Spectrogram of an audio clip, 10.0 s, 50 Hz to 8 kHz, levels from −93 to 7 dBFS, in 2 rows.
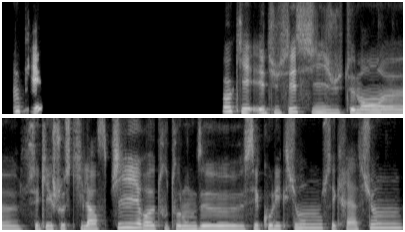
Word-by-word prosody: OK. 300 Hz, -, +4 dB, 2.3 s
OK, 290 Hz, -3 st, +1 dB
et 215 Hz, -3 st, +2 dB
tu 205 Hz, 0 st, -6 dB
sais 245 Hz, +6 st, +2 dB
si 225 Hz, -5 st, -2 dB
justement, 210 Hz, +3 st, +2 dB
heu, 195 Hz, 0 st, -1 dB
c'est 215 Hz, +2 st, -5 dB
quelque 205 Hz, +2 st, -1 dB
chose 215 Hz, +2 st, -2 dB
qui 205 Hz, -, -8 dB
l'inspire, 220 Hz, +8 st, +2 dB
heu, 215 Hz, 0 st, +3 dB
tout 210 Hz, -1 st, -12 dB
au 205 Hz, -, +2 dB
long 200 Hz, 0 st, 0 dB
de 200 Hz, 0 st, +2 dB
ses 205 Hz, +2 st, -2 dB
collections, 230 Hz, +5 st, -2 dB
ses 250 Hz, -4 st, -5 dB
créations? 270 Hz, +7 st, -3 dB
210 Hz, 130 wpm, -25 LUFS, 200-250 Hz, 2.3 s, OK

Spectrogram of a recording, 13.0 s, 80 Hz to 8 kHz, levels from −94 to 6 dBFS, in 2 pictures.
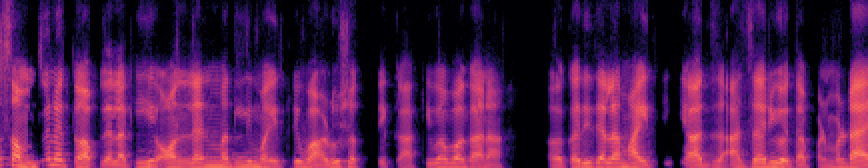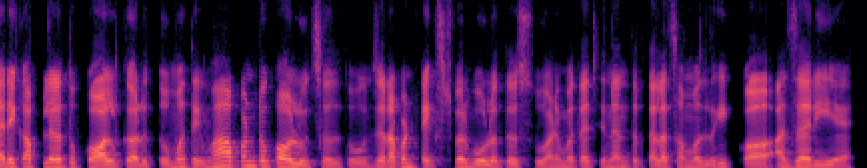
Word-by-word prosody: समजून 240 Hz, -2 st, +3 dB
येतो 235 Hz, -6 st, +1 dB
आपल्याला, 145 Hz, -5 st, +3 dB
की 175 Hz, +7 st, -10 dB
ही 220 Hz, -, +1 dB
ऑनलाईनमधली 190 Hz, +4 st, +1 dB
मैत्री 170 Hz, +1 st, -1 dB
वाढू 135 Hz, +9 st, +2 dB
शकते 180 Hz, -, -6 dB
का 125 Hz, +1 st, -6 dB
किंवा 175 Hz, +2 st, -3 dB
बघा 175 Hz, -5 st, +1 dB
ना, 125 Hz, -2 st, -3 dB, 0.4 s
अ, 145 Hz, -, -4 dB
कधी 165 Hz, +2 st, +1 dB
त्याला 190 Hz, 0 st, +4 dB
माहितीय 175 Hz, -, +1 dB
की -, -, -7 dB
आज 145 Hz, 0 st, 0 dB
आजारी 170 Hz, +6 st, +1 dB
आहोत 165 Hz, -5 st, +2 dB
आपण. 130 Hz, 0 st, -5 dB
मग 170 Hz, +5 st, -4 dB
डायरेक्ट 175 Hz, +2 st, +6 dB
आपल्याला 180 Hz, -1 st, +1 dB
तो -, -, -5 dB
कॉल 155 Hz, -2 st, +5 dB
करतो. 135 Hz, -2 st, -2 dB
मग 175 Hz, -, -2 dB
तेव्हा 165 Hz, +4 st, -1 dB
आपण 220 Hz, 0 st, 0 dB
तो 230 Hz, -, -1 dB
कॉल 175 Hz, -4 st, +4 dB
उचलतो. 130 Hz, -5 st, -7 dB
जर 160 Hz, +1 st, -1 dB
आपण 180 Hz, +3 st, +1 dB
टेक्स्टवर 160 Hz, +3 st, -2 dB
बोलत 150 Hz, -2 st, -2 dB
असू 135 Hz, 0 st, -6 dB
आणि 130 Hz, +1 st, -5 dB
मग 145 Hz, +2 st, -5 dB
त्याच्यानंतर 155 Hz, 0 st, -5 dB
त्याला 155 Hz, +1 st, 0 dB
समजलं 145 Hz, -2 st, -7 dB
की 165 Hz, +3 st, -5 dB
कॉ 130 Hz, 0 st, +2 dB
आजारी 140 Hz, -1 st, 0 dB
आहे, 125 Hz, 0 st, -6 dB
160 Hz, 220 wpm, -27 LUFS, 145-185 Hz, 0.4 s, डायरेक्ट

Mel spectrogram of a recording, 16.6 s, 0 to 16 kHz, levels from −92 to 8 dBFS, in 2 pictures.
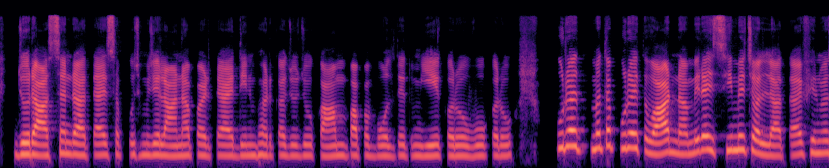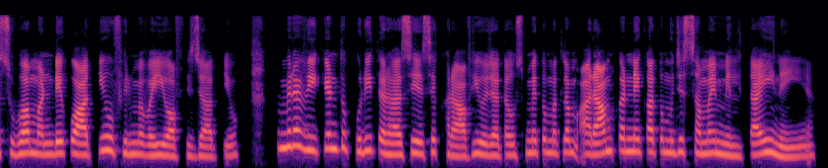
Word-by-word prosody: जो 215 Hz, +2 st, +4 dB
राशन 205 Hz, +2 st, +4 dB
रहता 205 Hz, -1 st, +2 dB
है 205 Hz, -, +1 dB
सब 210 Hz, +1 st, -5 dB
कुछ 210 Hz, -1 st, -8 dB
मुझे 205 Hz, 0 st, -1 dB
लाना 190 Hz, 0 st, +1 dB
पड़ता 195 Hz, -1 st, -2 dB
है। 190 Hz, 0 st, +3 dB
दिन 195 Hz, +1 st, -4 dB
भर 200 Hz, -1 st, -3 dB
का 200 Hz, -, -3 dB
जो-जो 195 Hz, 0 st, -6 dB
काम 185 Hz, +1 st, -1 dB
पापा 195 Hz, 0 st, -3 dB
बोलते 185 Hz, 0 st, -6 dB
हैं 195 Hz, -, -5 dB
तुम 190 Hz, 0 st, -7 dB
ये 190 Hz, +1 st, 0 dB
करो, 190 Hz, 0 st, -1 dB
वो 190 Hz, +2 st, -5 dB
करो। 190 Hz, -1 st, -4 dB, 0.5 s
पूरा 360 Hz, +3 st, +6 dB, 0.2 s
मतलब 325 Hz, +4 st, +2 dB
पूरा 325 Hz, +1 st, +3 dB
इतवार 240 Hz, -7 st, +6 dB
ना 220 Hz, -3 st, 0 dB
मेरा 250 Hz, +7 st, +3 dB
इसी 285 Hz, 0 st, +1 dB
में 295 Hz, +1 st, +4 dB
चल 245 Hz, -7 st, +2 dB
जाता 190 Hz, 0 st, -1 dB
है। 215 Hz, -, +1 dB
फिर 240 Hz, +2 st, -4 dB
मैं 235 Hz, -, -1 dB
सुबह 230 Hz, 0 st, +1 dB
मंडे 220 Hz, 0 st, +1 dB
को 230 Hz, +1 st, -5 dB
आती 210 Hz, +5 st, +3 dB
हूँ, 285 Hz, -1 st, +1 dB
फिर 230 Hz, -2 st, -6 dB
मैं 215 Hz, -1 st, -3 dB
वही 200 Hz, 0 st, 0 dB
ऑफ़िस 185 Hz, -1 st, -4 dB
जाती 180 Hz, -1 st, -6 dB
हूँ। 195 Hz, +2 st, -9 dB, 0.4 s
तो 325 Hz, -, -2 dB
मेरा 355 Hz, +3 st, +4 dB
वीकेंड 310 Hz, +3 st, +2 dB
तो 335 Hz, -, -3 dB
पूरी 265 Hz, +2 st, -2 dB
तरह 215 Hz, -3 st, +1 dB
से 235 Hz, +3 st, -1 dB
ऐसे 250 Hz, +3 st, -4 dB
ख़राब 190 Hz, -6 st, -2 dB
ही 225 Hz, -, -3 dB
हो 220 Hz, -, 0 dB
जाता 200 Hz, 0 st, -3 dB
है -, -, -2 dB
उसमें 240 Hz, +5 st, -5 dB
तो 255 Hz, -, -6 dB
मतलब 240 Hz, +1 st, -4 dB
आराम 220 Hz, +3 st, +4 dB
करने 260 Hz, -1 st, +1 dB
का 255 Hz, +1 st, +1 dB
तो 255 Hz, +1 st, -8 dB
मुझे 245 Hz, +1 st, -3 dB
समय 235 Hz, -1 st, -2 dB
मिलता 200 Hz, -2 st, -2 dB
ही 240 Hz, +3 st, +2 dB
नहीं 175 Hz, -3 st, -3 dB
है। 190 Hz, -, -11 dB
210 Hz, 265 wpm, -23 LUFS, 195-245 Hz, 0.5 s, पूरा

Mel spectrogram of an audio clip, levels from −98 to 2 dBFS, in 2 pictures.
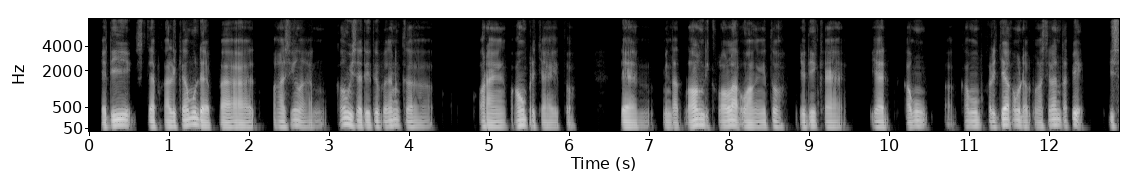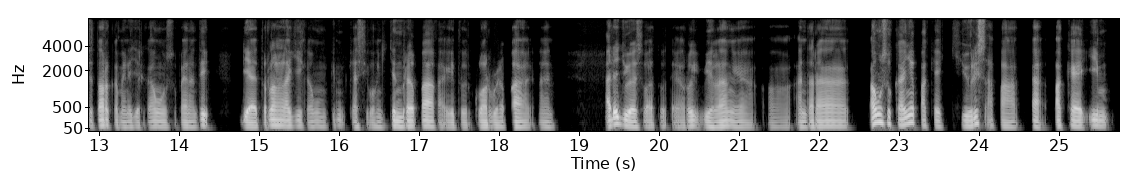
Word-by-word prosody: Jadi 100 Hz, +6 st, +4 dB
setiap 90 Hz, 0 st, -2 dB
kali 90 Hz, 0 st, +2 dB
kamu 105 Hz, +4 st, +3 dB
dapet 85 Hz, -2 st, +1 dB, 0.2 s
penghasilan, 90 Hz, 0 st, -3 dB, 0.3 s
kamu 120 Hz, +4 st, +1 dB
bisa 95 Hz, -2 st, 0 dB
dititipkan 90 Hz, +3 st, -1 dB
ke 85 Hz, -1 st, -3 dB, 0.9 s
orang 85 Hz, -1 st, +1 dB
yang -, -, -13 dB
kamu 100 Hz, +3 st, +3 dB
percaya 80 Hz, -3 st, -5 dB
itu, -, -, -13 dB, 0.6 s
dan 85 Hz, +1 st, 0 dB, 0.2 s
minta 80 Hz, -1 st, -3 dB
tolong 100 Hz, +6 st, +4 dB
dikelola 95 Hz, +3 st, +3 dB
uangnya 85 Hz, -1 st, 0 dB
itu. 90 Hz, -, -2 dB, 0.3 s
Jadi 85 Hz, +3 st, -1 dB
kayak, 80 Hz, 0 st, -4 dB, 0.4 s
ya 85 Hz, -2 st, +1 dB, 0.2 s
kamu, 95 Hz, +3 st, 0 dB
e -, -, -35 dB, 0.2 s
kamu 95 Hz, 0 st, -2 dB
bekerja, 85 Hz, +6 st, +1 dB
kamu 105 Hz, -, +1 dB
dapet -, -, -15 dB
penghasilan, 105 Hz, +6 st, -2 dB
tapi 95 Hz, -2 st, -2 dB, 0.4 s
disetor 105 Hz, +1 st, +2 dB
ke -, -, -11 dB
manajer 85 Hz, +1 st, -4 dB
kamu 90 Hz, -1 st, -1 dB
supaya 85 Hz, 0 st, -4 dB
nanti -, -, +2 dB, 0.4 s
diatur 100 Hz, +5 st, +4 dB
lah 105 Hz, -, +4 dB
lagi, 95 Hz, +1 st, 0 dB
kamu 85 Hz, 0 st, -6 dB
mungkin 100 Hz, -, -17 dB
dikasih 85 Hz, 0 st, -8 dB
uang 85 Hz, -, -6 dB
jajan 95 Hz, +2 st, +3 dB
berapa, 95 Hz, +1 st, +5 dB
kayak 80 Hz, -, -7 dB
gitu, -, -, -18 dB, 0.2 s
keluar 90 Hz, -1 st, +1 dB
berapa, 85 Hz, 0 st, -1 dB, 0.3 s
dan 85 Hz, -1 st, -6 dB, 0.7 s
ada 125 Hz, -, +8 dB
juga 100 Hz, -5 st, +7 dB
suatu -, -, -6 dB
teori 95 Hz, +3 st, -1 dB
bilang 90 Hz, +2 st, +2 dB
ya, 85 Hz, -1 st, -4 dB, 0.2 s
eee, 85 Hz, 0 st, -11 dB
antara 90 Hz, +1 st, +2 dB, 0.3 s
kamu 150 Hz, +5 st, +9 dB
sukanya 135 Hz, +1 st, +4 dB
pake 95 Hz, -, -4 dB, 0.2 s
QRIS 100 Hz, +8 st, +2 dB
apa 90 Hz, -4 st, -4 dB, 0.2 s
ka -, -, +1 dB, 0.2 s
pake, 95 Hz, -3 st, +4 dB
im 100 Hz, -3 st, +1 dB
90 Hz, 160 wpm, -25 LUFS, 85-95 Hz, 0.9 s, kamu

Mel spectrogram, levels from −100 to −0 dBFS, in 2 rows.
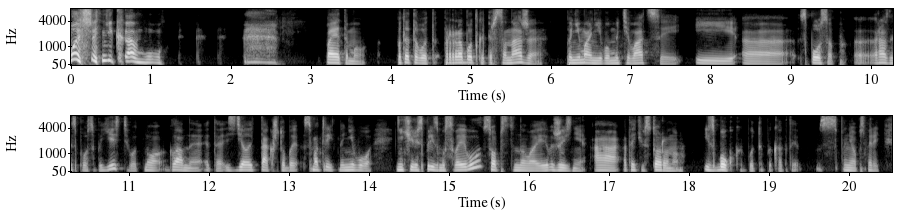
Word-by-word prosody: больше 315 Hz, -2 st, +10 dB
никому". 180 Hz, -, +5 dB, 2.0 s
Поэтому 130 Hz, -8 st, +4 dB, 0.4 s
вот -, -, 0 dB
эта 160 Hz, -2 st, +4 dB
вот 130 Hz, -2 st, 0 dB
проработка 155 Hz, -1 st, +3 dB
персонажа, 135 Hz, -6 st, -1 dB, 0.3 s
понимание 145 Hz, -2 st, +2 dB
его 130 Hz, 0 st, -1 dB
мотивации 130 Hz, -5 st, -3 dB, 0.2 s
и, 125 Hz, -4 st, -2 dB
а, 115 Hz, -4 st, -5 dB
способ 135 Hz, -7 st, +1 dB
э, -, -, -16 dB
разные 140 Hz, -1 st, -3 dB
способы 125 Hz, 0 st, -10 dB
есть, 195 Hz, +6 st, -3 dB
вот, 110 Hz, -, -12 dB
но 125 Hz, -3 st, -4 dB
главное- 125 Hz, -5 st, -1 dB
это 115 Hz, +3 st, -11 dB
сделать 130 Hz, +2 st, 0 dB
так, 145 Hz, -4 st, 0 dB
чтобы 125 Hz, -1 st, -5 dB
смотреть 145 Hz, -2 st, -4 dB
на 130 Hz, -, -5 dB
него 130 Hz, -4 st, -2 dB, 0.3 s
не 145 Hz, -, +2 dB
через 135 Hz, -1 st, 0 dB
призму 135 Hz, -6 st, 0 dB
своего 145 Hz, -, +2 dB
собственного 130 Hz, -, -1 dB
ой 125 Hz, +4 st, -1 dB
жизни, 115 Hz, -4 st, -2 dB
а 125 Hz, -2 st, 0 dB
отойти 130 Hz, 0 st, -5 dB
в -, -, -3 dB
сторону, 120 Hz, -4 st, +1 dB, 0.2 s
и 150 Hz, -, 0 dB
сбоку 135 Hz, +2 st, +5 dB
как 120 Hz, -, -23 dB
будто -, -, -11 dB
бы -, -, -14 dB
как-то -, -, -14 dB, 0.3 s
с -, -, -3 dB
на 135 Hz, -, -4 dB
него 125 Hz, -2 st, -1 dB
посмотреть. 120 Hz, -3 st, -9 dB
130 Hz, 145 wpm, -25 LUFS, 120-145 Hz, 2.0 s, больше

